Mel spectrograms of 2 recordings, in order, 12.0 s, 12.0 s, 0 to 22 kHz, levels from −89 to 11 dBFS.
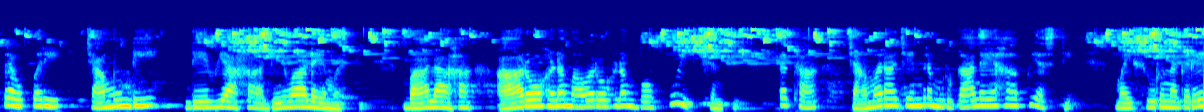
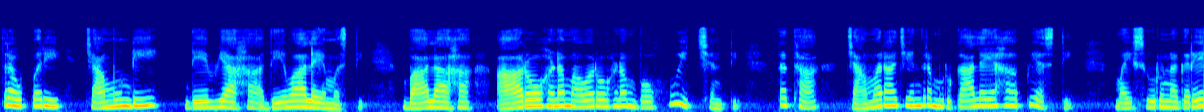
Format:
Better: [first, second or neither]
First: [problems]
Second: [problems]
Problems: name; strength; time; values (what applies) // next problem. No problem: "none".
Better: second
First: noise reduction (classical method WPE with log-MMSE)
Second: none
